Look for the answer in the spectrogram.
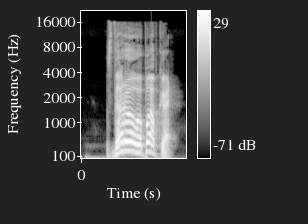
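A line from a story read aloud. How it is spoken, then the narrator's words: Yell. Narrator (Russian): завопил Скотт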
